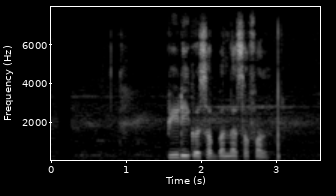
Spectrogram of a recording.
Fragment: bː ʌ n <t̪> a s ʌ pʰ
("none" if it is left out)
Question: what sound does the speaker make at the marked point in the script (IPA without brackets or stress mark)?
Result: d̪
